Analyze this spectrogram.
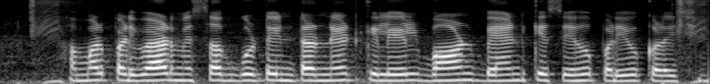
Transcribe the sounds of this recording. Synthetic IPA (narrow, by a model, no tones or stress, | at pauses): həməɾpəɽiʋaɾmesəbʱɡoʈeɪɳʈəɾneʈkelelbɔɳɖbɛ̃ɳʈkeseɦoɡ̚pəɾjoɡ̚kəɾɛt͡ʃʰi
